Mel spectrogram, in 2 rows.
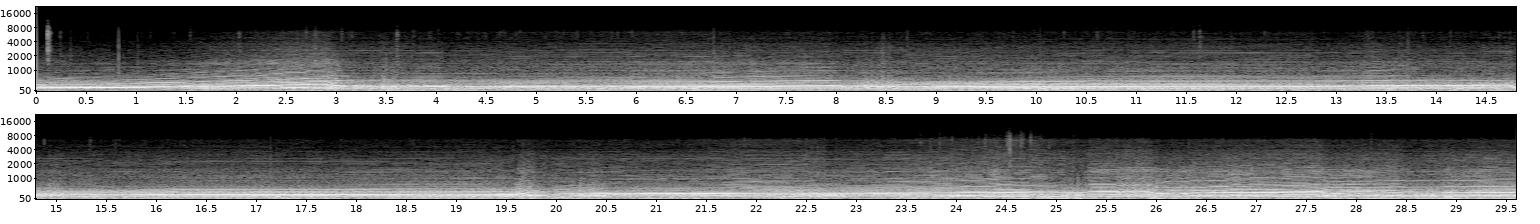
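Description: Lamborghini Huracán Evo's naturally aspirated V10, heard from inside the cabin, revs up in second gear and drops in pitch as it upshifts to third about three seconds in. It then runs at a steady pitch, with a brief break in the sound about twenty seconds in before the revs climb slowly again.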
